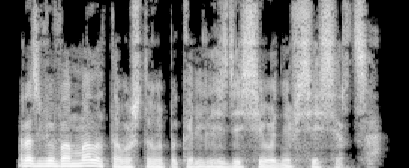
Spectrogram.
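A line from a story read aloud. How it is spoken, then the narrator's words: Gently mocking question. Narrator (Russian): спросил с прежней ласково-насмешливой ноткой в голосе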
